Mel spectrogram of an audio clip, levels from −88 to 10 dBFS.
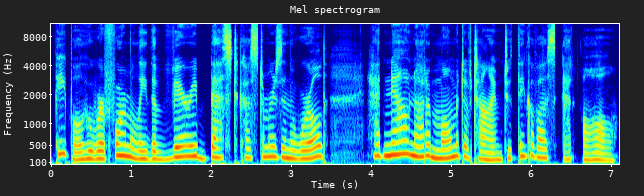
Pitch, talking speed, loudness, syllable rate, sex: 205 Hz, 205 wpm, -16 LUFS, 5.1 syllables/s, female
